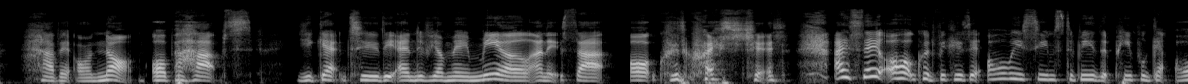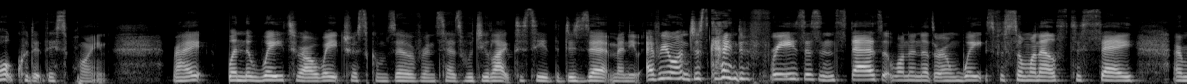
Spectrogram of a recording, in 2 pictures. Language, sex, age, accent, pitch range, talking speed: English, female, 20-39, British, 175-220 Hz, 180 wpm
